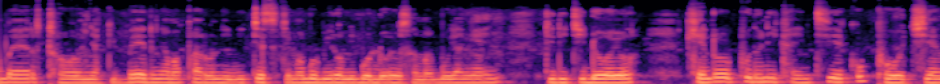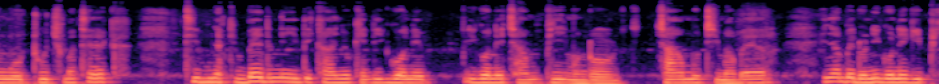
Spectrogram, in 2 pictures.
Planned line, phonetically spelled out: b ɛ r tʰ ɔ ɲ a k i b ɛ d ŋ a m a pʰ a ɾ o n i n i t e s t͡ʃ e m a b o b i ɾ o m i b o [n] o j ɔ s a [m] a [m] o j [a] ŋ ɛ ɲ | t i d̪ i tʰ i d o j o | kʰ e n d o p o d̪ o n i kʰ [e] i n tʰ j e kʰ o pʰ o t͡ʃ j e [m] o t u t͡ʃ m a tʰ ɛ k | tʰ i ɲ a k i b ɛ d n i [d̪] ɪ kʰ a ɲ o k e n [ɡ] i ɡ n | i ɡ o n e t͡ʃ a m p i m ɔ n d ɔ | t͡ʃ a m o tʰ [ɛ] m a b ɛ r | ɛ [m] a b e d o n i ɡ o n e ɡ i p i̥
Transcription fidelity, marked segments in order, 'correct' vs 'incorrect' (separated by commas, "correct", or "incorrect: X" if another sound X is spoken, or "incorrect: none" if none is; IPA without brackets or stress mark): incorrect: d, correct, incorrect: b, correct, incorrect: a, incorrect: ŋ, correct, incorrect: d, incorrect: i, incorrect: ɲ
